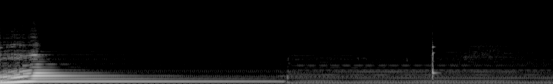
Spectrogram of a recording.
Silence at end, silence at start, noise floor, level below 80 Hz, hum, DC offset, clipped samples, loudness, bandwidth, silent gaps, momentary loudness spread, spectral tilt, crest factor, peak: 0.5 s; 0 s; -49 dBFS; -48 dBFS; 50 Hz at -60 dBFS; under 0.1%; under 0.1%; -24 LUFS; 3.9 kHz; none; 24 LU; -11 dB/octave; 16 dB; -10 dBFS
